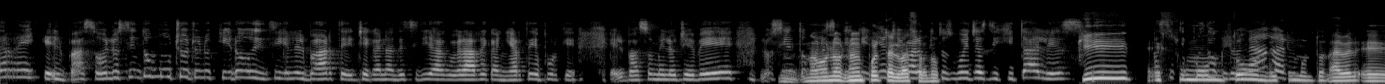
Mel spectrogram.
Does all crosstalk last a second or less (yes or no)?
no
